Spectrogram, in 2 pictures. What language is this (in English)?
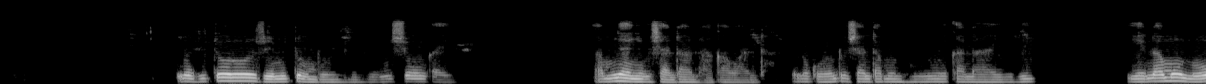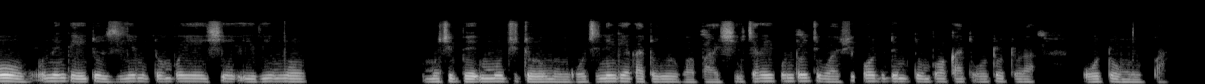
Ndau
